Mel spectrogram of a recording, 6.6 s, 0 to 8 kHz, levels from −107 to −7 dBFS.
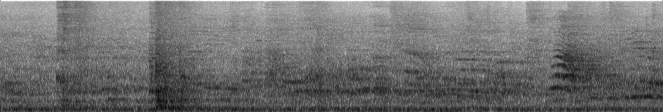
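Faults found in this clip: No faults found in the sound recording. Nothing here calls for a ticket entry.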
